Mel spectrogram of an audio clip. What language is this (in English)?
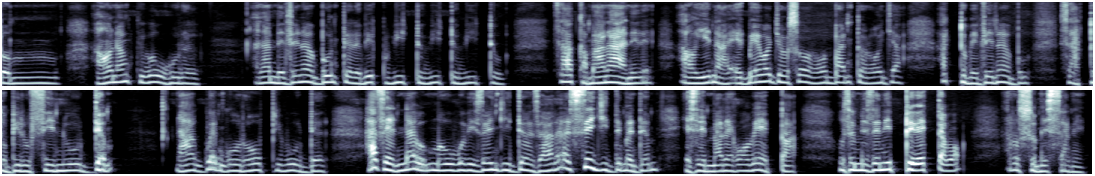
Kohumono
